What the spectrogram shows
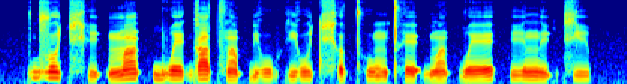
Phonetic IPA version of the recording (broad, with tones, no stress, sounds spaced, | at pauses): d͡z o˥˧ t͡ɕʰ i˨ ʔ m ã˦ k̚ b w e˧ ɡ a˥˧ t͡s ã˨ p̚ j u˨˩ k j u˧ t͡ɕʰ ə˧ t̪ʰ u˧ m t̪ʰ e˨ ʔ b ã˨ t̚ w e˨˦ | i˧ n̪ i˨ ʔ t͡ɕ i˦ p̚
